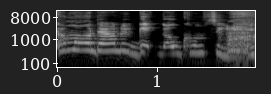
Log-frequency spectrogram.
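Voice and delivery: put-on Tennessee country accent, soft and high. Retelling what Ryan would say in Tennessee; Ryan's put-on country accent. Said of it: "put on his country accent".

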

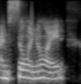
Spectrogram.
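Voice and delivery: normal talking voice

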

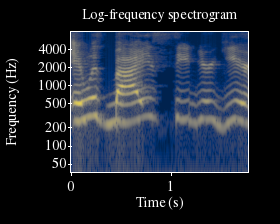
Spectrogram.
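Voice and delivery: mock crying through the words, slow and sobbing. Retelling what a sister said after the team lost, imitating her sobbing. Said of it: "she started sobbing".

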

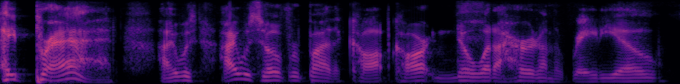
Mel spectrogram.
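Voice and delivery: put-on childish first-grader voice. Retelling how a man told Brad the news, in a childish first-grader voice. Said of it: "he sounded like he was a first grader".

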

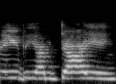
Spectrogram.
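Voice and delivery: coughing out the words. [name], shot in the chest, speaks to Justin, coughing out the words. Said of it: "[name] coughs out".

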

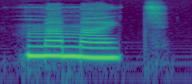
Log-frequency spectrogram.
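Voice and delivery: put-on cutesy baby voice. Retelling how a man said the word Marmite: cutesy baby voice. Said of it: "he started talking in a baby voice. And he was saying Marmite like this".

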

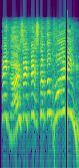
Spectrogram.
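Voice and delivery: put-on very high, childlike little kid voice. Telling a Sonic story together, voicing Tails in a little kid voice. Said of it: "He like a little kid".

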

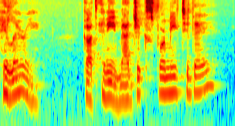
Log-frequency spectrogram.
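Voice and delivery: put-on Israeli accent, pitched high. Retelling how she would come up and ask you for magic, imitating her Israeli accent. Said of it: "in her Israeli awesome accent".

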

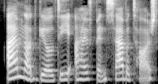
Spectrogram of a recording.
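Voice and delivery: usual speaking voice

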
